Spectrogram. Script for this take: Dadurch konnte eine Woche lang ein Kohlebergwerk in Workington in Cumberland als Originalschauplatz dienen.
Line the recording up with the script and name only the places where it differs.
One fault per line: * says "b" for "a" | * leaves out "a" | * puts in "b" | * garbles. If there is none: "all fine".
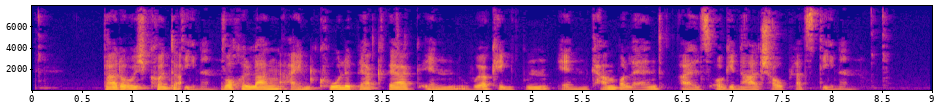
* says "dienen" for "eine"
